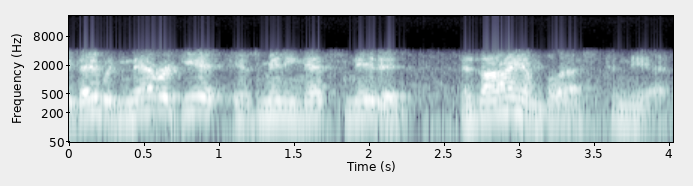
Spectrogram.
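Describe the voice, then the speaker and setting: The speaker goes at a moderate pace. Noticeable background noise can be heard. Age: 60s. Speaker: home craftsman and former welder. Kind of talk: home video tutorial introduction. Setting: home kitchen, filmed on phone. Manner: hesitant, many fillers. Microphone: phone recording, not high quality.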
